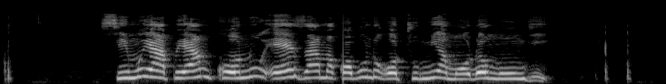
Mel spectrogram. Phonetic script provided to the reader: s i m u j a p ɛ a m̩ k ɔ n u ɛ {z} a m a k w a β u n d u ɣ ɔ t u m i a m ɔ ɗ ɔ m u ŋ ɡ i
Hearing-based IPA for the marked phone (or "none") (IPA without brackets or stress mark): z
